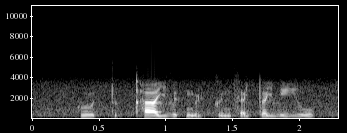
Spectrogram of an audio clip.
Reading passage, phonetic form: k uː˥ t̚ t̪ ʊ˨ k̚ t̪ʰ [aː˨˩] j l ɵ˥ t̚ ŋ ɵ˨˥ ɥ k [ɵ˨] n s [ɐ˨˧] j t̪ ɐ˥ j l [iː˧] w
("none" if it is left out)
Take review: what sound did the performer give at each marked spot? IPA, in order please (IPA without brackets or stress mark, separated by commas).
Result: aː˥, ɵ˨, ɐ˨, iː˥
